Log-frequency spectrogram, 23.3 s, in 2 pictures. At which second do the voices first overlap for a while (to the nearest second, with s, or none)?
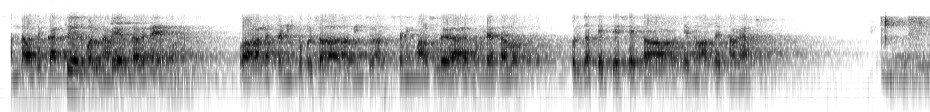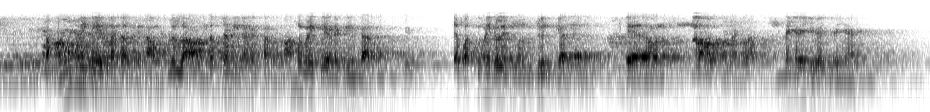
12 s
